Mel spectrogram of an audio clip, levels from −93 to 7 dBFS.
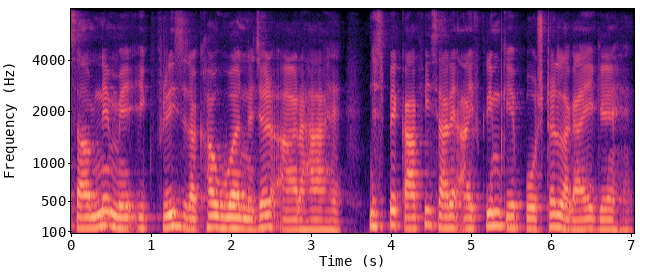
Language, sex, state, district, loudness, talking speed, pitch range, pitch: Hindi, male, Jharkhand, Ranchi, -14 LUFS, 160 wpm, 135-155 Hz, 145 Hz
